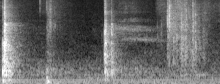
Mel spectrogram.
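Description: Items being handled on a wooden table: a sharp click at the start and a few lighter knocks as small plastic eyeshadow compacts are picked up, then a brief rustle of a paper receipt near the end.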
